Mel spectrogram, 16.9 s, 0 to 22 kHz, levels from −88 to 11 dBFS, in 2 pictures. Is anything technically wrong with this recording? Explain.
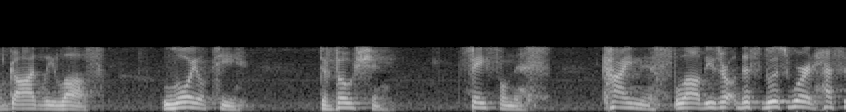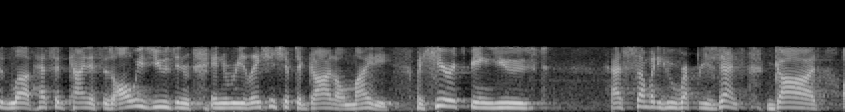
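Yes, there's gain pumping all the way through the speech. The level is likely set far too high with a fast limiter clamping down, so the gain swings around 20 dB, pulling down under each loud syllable, leaving everything squashed. The band stops at 4 kHz, which fits a G.711 call codec.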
